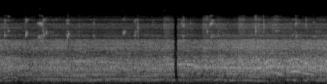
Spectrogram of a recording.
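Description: NBA game on a TV broadcast: steady arena crowd noise with a basketball being dribbled on the hardwood and sneakers squeaking as players move. The sound drops out for an instant a little past two seconds.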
